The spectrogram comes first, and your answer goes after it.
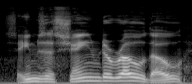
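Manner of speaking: put-on a giant speaking casually to a boy; Hagrid, big friendly giant. A narrator's reading. Hagrid explaining to Harry, casual giant voice.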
